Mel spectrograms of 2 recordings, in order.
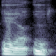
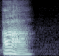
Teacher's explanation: pronounced as either uh or o is called this way because the lips become closed and condensed when you go or as opposed to patag which is another nikud which is ah and then the lips are opened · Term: kamat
